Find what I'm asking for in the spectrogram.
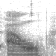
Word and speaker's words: awl: I presume it's pronounced Owl. It's called... – An owl is a... is a tool used for punching a hole in leather so that you can stitch leather together. – An owl. So it is, so it's pronounced that way.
